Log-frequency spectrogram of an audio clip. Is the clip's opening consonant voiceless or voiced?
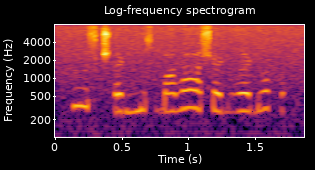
voiceless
